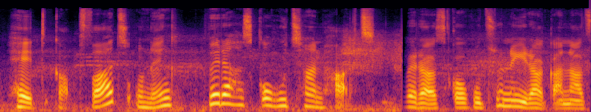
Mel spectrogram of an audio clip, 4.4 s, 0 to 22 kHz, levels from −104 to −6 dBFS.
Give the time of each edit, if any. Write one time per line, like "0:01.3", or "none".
0:03.0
